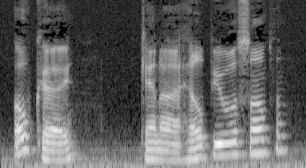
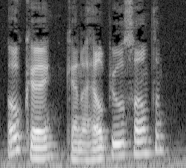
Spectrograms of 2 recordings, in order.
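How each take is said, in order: First: It is said slowly. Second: It is said at normal speed.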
